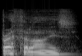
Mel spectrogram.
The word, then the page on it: breathalyse: British English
